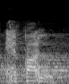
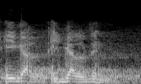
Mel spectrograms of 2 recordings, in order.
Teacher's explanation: Tali hitamnya itu bahasa Arabnya iqal, ain, qaf, alif, lam, iqal. Tapi karena orang Arab sana payah menyebut qaf, dia pakai g, igal. Dia bilang, saya mau beli igal, igal sini.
